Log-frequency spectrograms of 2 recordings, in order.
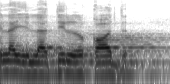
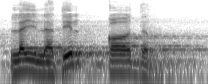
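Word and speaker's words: القدر: Termasuk ketika membaca al-qadar. Inna anzalnahu fi lailatil qadr. Loh, rnya ke mana? Lailatil qadr. Ada itu jangan dihilangkan.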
